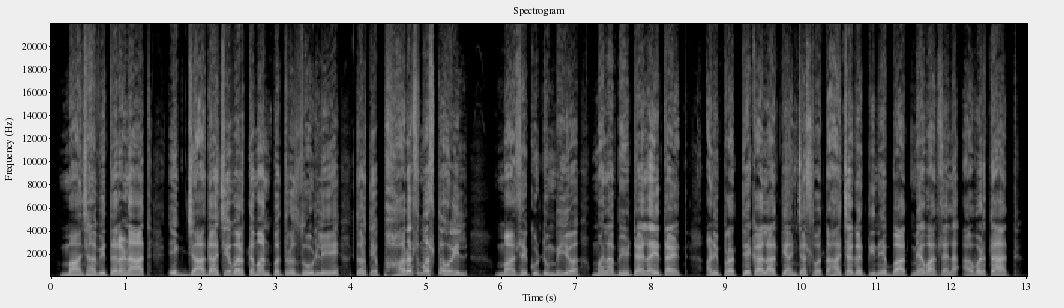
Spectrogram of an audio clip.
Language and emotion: Marathi, happy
